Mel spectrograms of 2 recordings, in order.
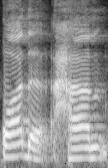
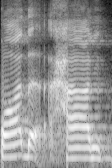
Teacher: হলে ধাক্কা দিয়ে পড়তে হয় এই নিয়মটা সবাই স্মরণ রাখবেন তাহলে দালের উপর সাকিন দালকে ধাক্কা দিয়ে পড়তে হবে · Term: কলকলা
